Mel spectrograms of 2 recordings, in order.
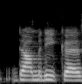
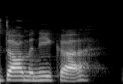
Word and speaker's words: Dominica: There's the Dominican Republic, and then there's Dominica. Commonly, people mispronounce it, but it's Dominica, should be called the Waitukubuli Island.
